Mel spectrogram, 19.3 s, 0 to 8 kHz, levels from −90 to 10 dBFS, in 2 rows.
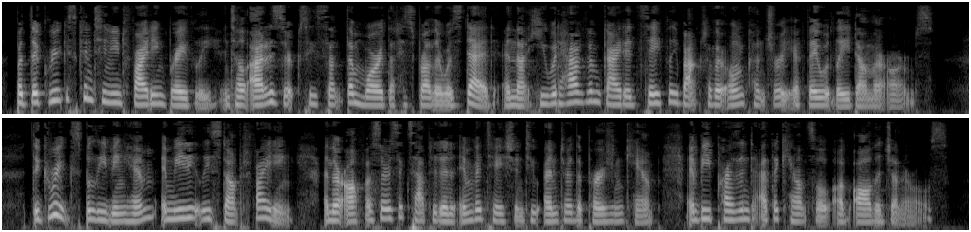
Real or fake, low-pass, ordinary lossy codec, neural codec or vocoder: real; 7.2 kHz; MP3, 32 kbps; none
